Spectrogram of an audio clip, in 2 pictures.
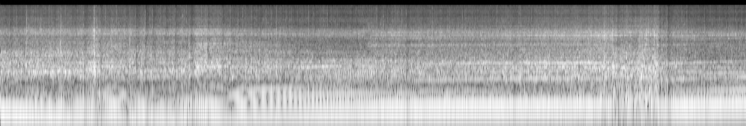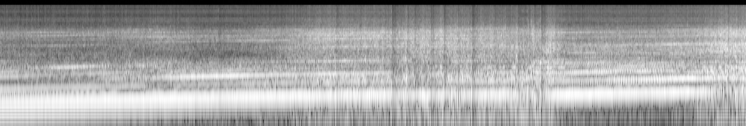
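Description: Caterham Seven's engine heard from the open cockpit under hard acceleration. Its pitch holds for the first few seconds, then climbs steadily as the car gathers speed.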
